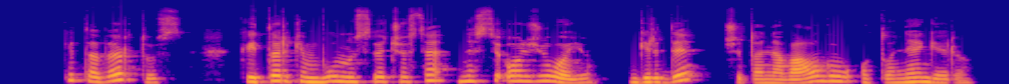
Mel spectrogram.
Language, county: Lithuanian, Vilnius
